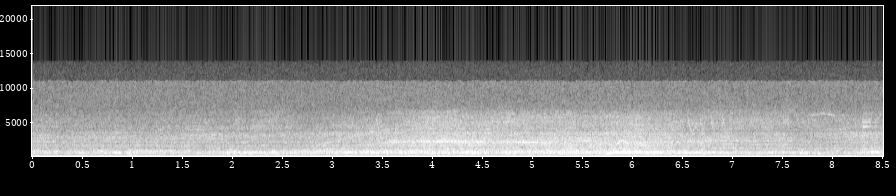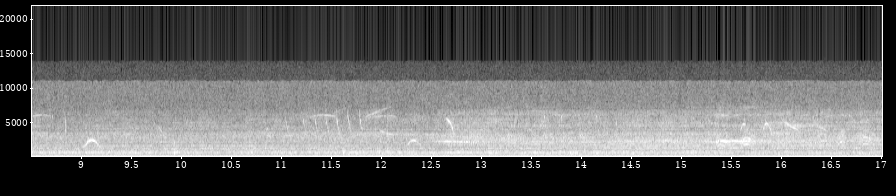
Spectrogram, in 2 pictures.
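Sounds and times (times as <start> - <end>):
steady rushing hiss: 0.0 - 17.0
birds whistling: 7.8 - 9.3, 11.1 - 14.3.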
